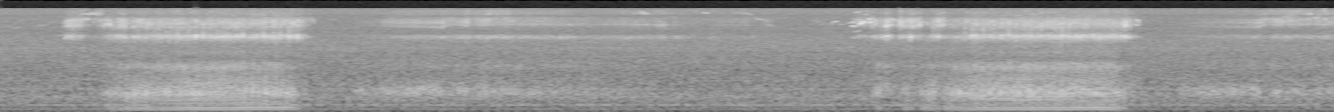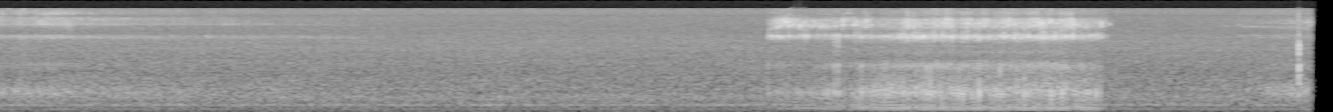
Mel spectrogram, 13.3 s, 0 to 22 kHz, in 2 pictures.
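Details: Snoring during sleep with a squishy face: loud buzzing snores on each in-breath with quieter whistling out-breaths, about 11 breaths a minute.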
